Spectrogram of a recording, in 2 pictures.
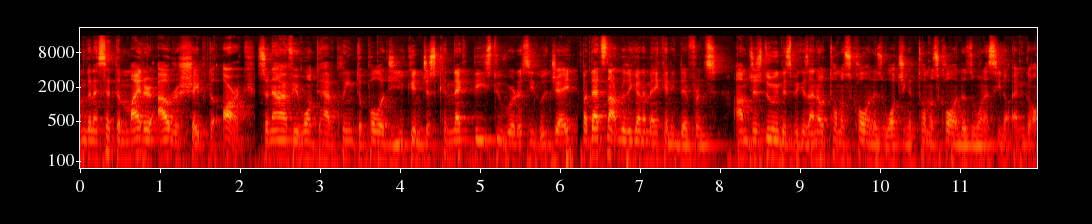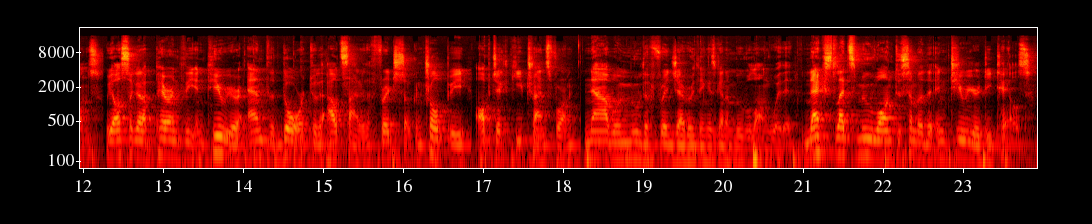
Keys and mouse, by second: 0.8-1.6 drag, 2.1 1, 2.6 click, 3.6 shift+click, 4.1 j, 5.1 middle click, 5.6 shift+middle click, 6.0 middle click, 6.9 j, 7.4 shift+click, 8.2 click, 8.5 z, 8.7 click, 9.1 middle click, 9.4 middle click, 9.9 middle click, 10.5 right click, 10.7 middle click, 11.6 shift+click, 11.9 middle click, 12.2 z, 13.2 z, 14.0 shift+click, 14.2 middle click, 14.6 shift+click, 15.8 super+p, 17.3 click, 17.9 g, 18.2 a, 18.3 g, 19.6 click, 19.8 middle drag, 20.4 middle click, 20.6 z, 20.9 middle click, 20.9 super+s, 22.2 z, 22.2 middle click, 22.6 middle drag.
